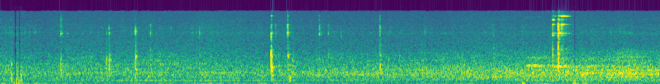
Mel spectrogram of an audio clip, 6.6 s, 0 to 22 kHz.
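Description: Scattered light clicks and ticks of a hand tool on the lower-unit bolts of a Yamaha 6 hp four-stroke outboard, with one louder knock about five and a half seconds in.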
